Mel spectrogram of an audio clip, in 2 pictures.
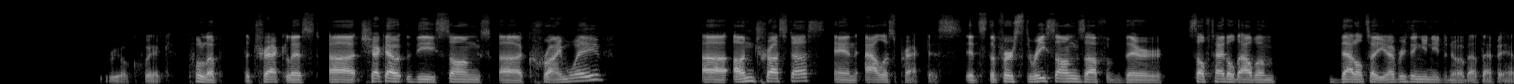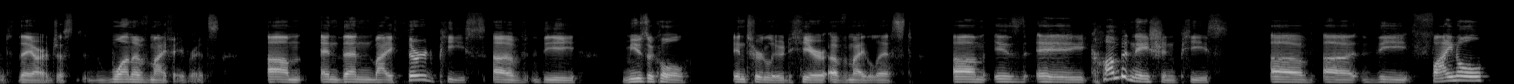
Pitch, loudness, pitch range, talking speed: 115 Hz, -28 LUFS, 105-130 Hz, 145 wpm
